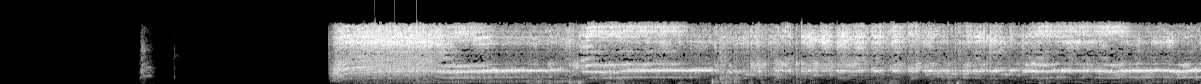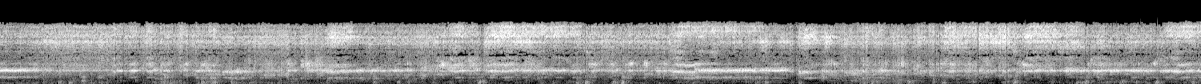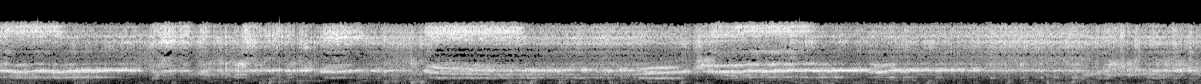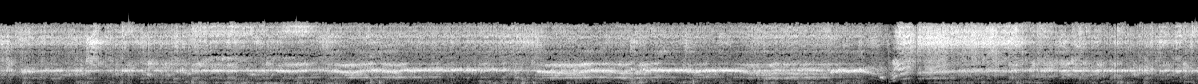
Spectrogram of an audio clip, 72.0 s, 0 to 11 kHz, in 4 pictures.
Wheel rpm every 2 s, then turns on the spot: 0, 0, 60, 220, 230, 230, 230, 230, 230, 230, 230, 230, 230, 230, 230, 230, 230, 230, 220, 230, 230, 210, 200, 210, 230, 230, 230, 230, 230, 230, 230, 230, 220, 170, 220, 230.
none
